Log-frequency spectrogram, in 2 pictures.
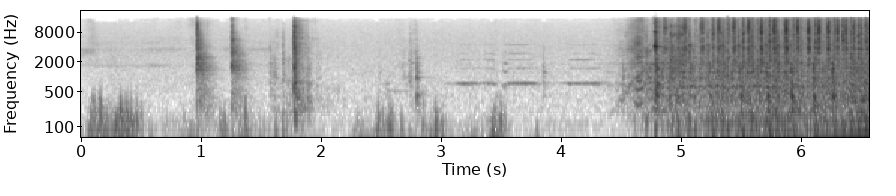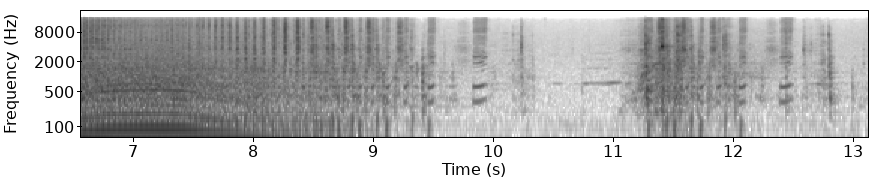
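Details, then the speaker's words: Craftsman 6.75 push mower that wouldn't start after winter storage, after carb/choke spray cleaning: pull-starts, runs about five seconds then dies, another pull barely catches; fuel starvation suspected, not confirmed. "And the first time when I start it, it's going to run that out. It may die."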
